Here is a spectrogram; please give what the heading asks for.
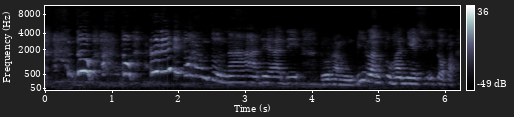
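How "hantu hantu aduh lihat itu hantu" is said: very high, loud panicked screaming; half-laughing panicked yell; terrified shriek. Acted. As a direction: scream like you've seen a ghost. Disciples seeing a ghost.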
